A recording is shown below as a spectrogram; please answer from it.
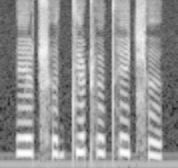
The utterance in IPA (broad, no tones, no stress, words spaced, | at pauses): eʈ͡ʂʰɘd tʲʌ ʈʰøt̪ʰet͡ɕʰɘ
